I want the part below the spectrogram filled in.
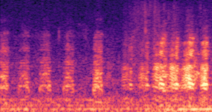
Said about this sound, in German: Wiederum betrachtete er die Gänse. Diese lustig vorlauten Footballtiere, diesmal mit etwas Neid.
